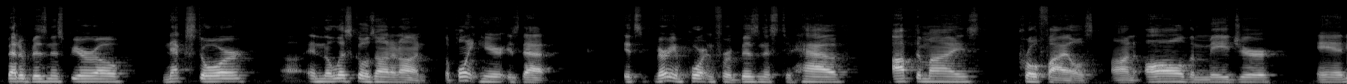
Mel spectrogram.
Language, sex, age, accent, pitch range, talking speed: English, male, 30-49, American, 105-135 Hz, 145 wpm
